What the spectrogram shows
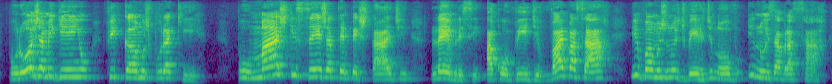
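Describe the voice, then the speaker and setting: Slow, gravelly-voiced woman teacher. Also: a little high, highs cut off. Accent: Brazilian Portuguese. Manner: slow, syllable-by-syllable word demonstrations. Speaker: primary school teacher. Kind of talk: remote lesson for young children.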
